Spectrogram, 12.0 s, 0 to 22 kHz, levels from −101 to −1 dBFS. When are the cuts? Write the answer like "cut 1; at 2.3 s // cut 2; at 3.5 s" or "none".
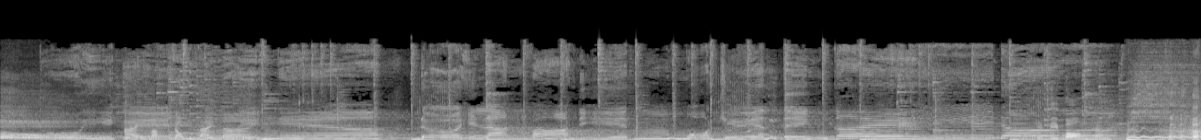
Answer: none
